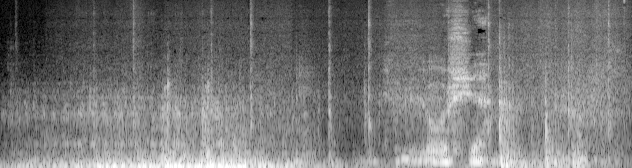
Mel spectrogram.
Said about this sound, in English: At first, we couldn't get his old East German car to start. But then finally, the motor started running.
